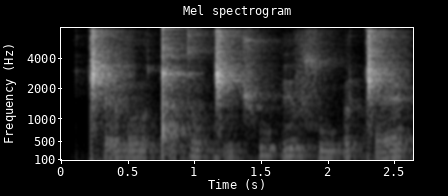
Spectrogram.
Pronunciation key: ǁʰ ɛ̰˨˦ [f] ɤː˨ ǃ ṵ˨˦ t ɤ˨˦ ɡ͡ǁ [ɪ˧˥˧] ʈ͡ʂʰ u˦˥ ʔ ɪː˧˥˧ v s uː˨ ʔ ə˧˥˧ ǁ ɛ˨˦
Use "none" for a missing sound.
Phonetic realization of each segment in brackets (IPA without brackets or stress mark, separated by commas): v, ɪ˧˥˧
